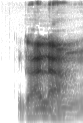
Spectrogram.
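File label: "galang", Malay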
